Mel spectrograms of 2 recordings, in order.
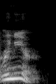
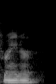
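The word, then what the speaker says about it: Rainer: Baptist Theological Seminary sbts.edu Riner r a i n r r a i n e r get that right it's not reneer your name never gets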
